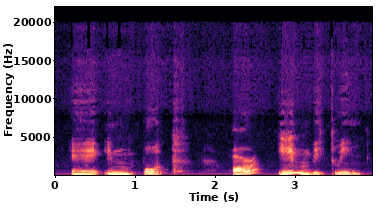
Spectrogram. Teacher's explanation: For example, the prefix in, where sometimes it appears in other times as im, before variable words, such as put or between, in is pronounced with an m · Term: assimilation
